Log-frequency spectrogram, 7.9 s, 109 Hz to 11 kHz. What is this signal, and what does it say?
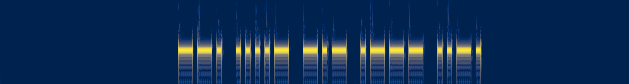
Morse code, heard as a keyed tone, about 20 wpm, 700 Hz. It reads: G4KJF
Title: DXCC-100 Call Signs - 5 Characters - 20wpm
